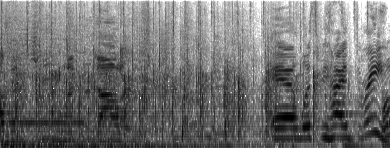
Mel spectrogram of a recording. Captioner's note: applause and cheering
